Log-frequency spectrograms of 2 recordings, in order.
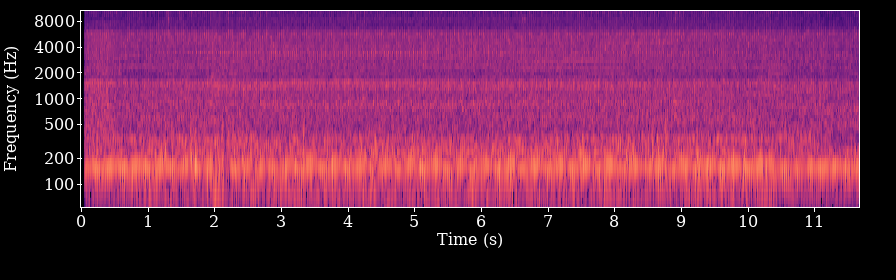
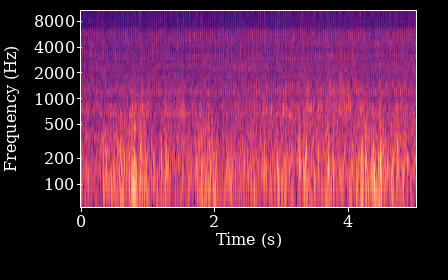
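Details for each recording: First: Mercedes S-Class W222 with OM642 diesel idling unevenly with a steady knock about twice a second, louder when warm; a connector had popped off an injector (third or second), making it fire intermittently. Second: Mercedes S-Class W222 with OM642 diesel, after refitting a disconnected injector connector and replacing oil and intake air temperature sensor: steady idle with usual light clatter and even speed; seems normal, though a fault light remains on.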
